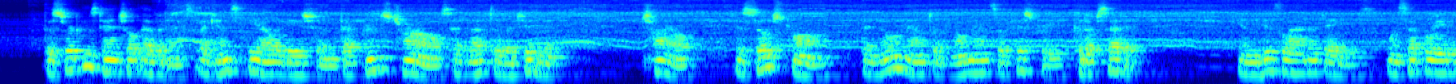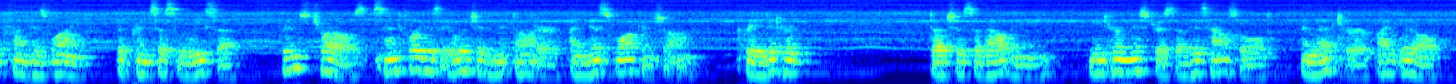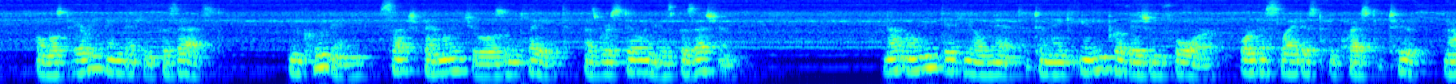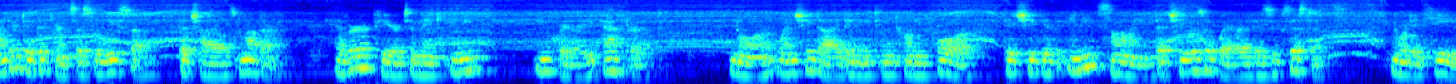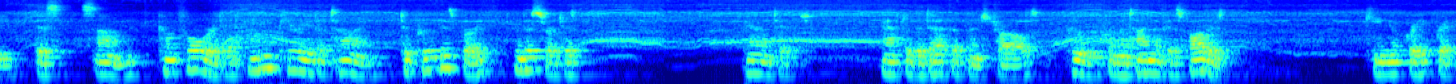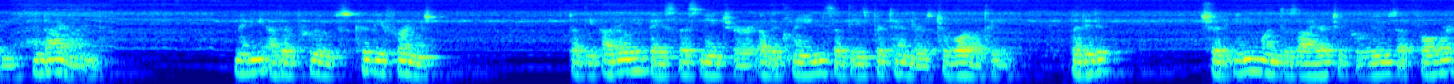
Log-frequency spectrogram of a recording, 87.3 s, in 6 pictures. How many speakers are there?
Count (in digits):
1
